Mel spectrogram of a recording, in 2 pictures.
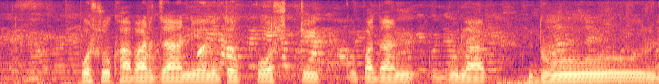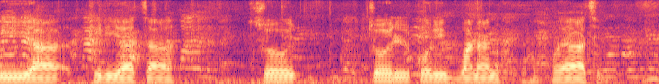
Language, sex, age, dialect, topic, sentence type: Bengali, male, <18, Rajbangshi, agriculture, statement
